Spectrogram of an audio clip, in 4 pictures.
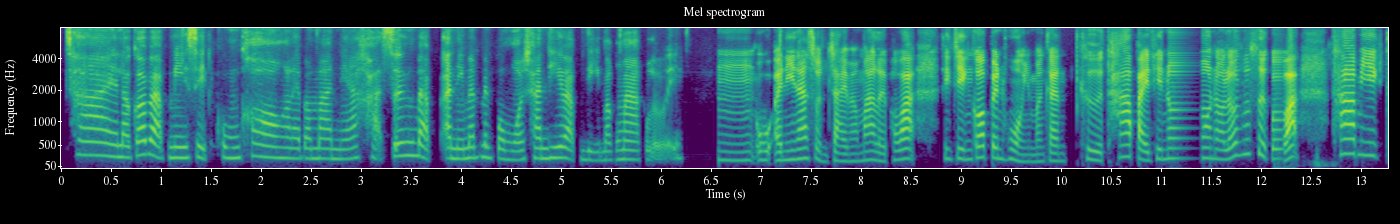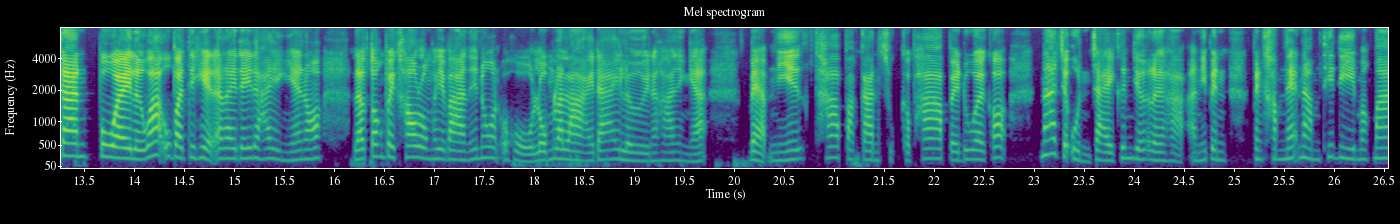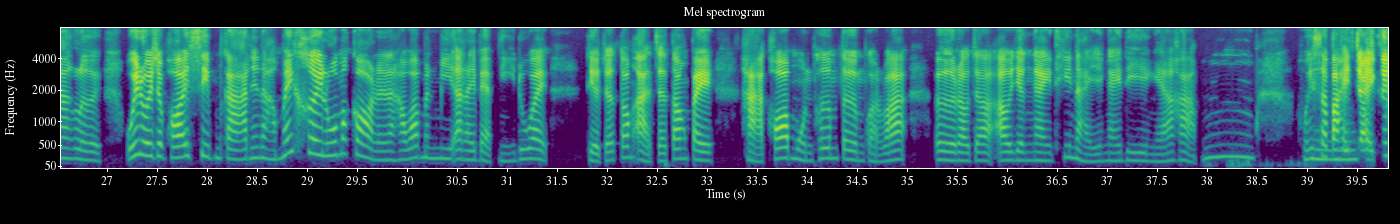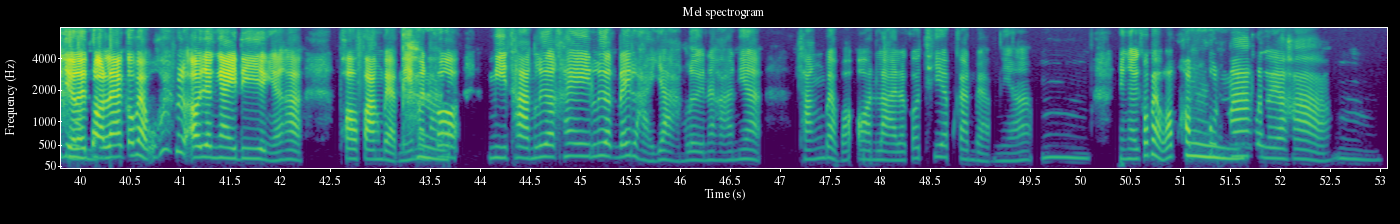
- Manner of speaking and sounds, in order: distorted speech; mechanical hum
- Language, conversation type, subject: Thai, advice, ฉันจะช็อปปิ้งออนไลน์อย่างไรให้ปลอดภัยและคุ้มค่ามากขึ้น?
